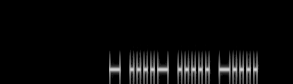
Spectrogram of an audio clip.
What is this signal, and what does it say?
Morse code, heard as a keyed tone, about 34 wpm, 700 Hz. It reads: T456
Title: Numbers - Contest Style - 4-Digit 35wpm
